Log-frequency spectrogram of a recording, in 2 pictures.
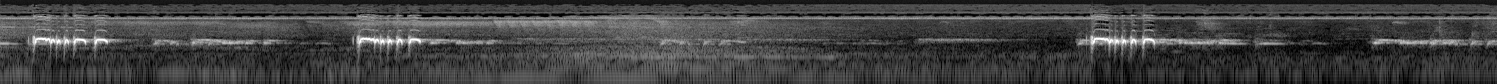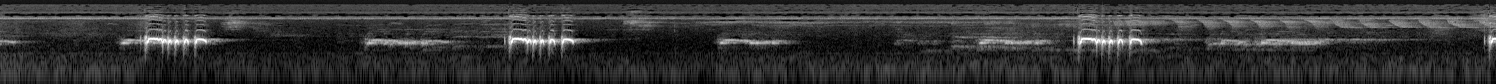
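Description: Zebra dove (perkutut) singing its cooing song: six loud phrases of quick stuttering coos a few seconds apart, with softer short coo phrases between them.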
